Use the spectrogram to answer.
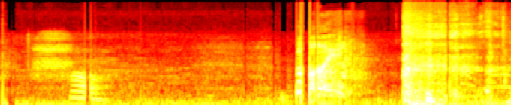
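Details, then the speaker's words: A girl's unusual, high-pitched sneeze: a short voiced intake, then two sharp, noisy bursts. "That was, that was a pretty weird sneeze. It was kind of funny."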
